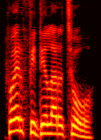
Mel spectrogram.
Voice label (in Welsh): rhoi'r ffidil ar y to, Welsh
